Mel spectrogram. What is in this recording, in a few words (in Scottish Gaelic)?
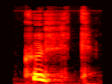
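"cuilc", Scottish Gaelic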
